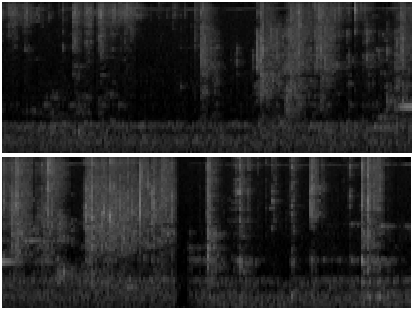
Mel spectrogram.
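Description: Faint crinkling of a plastic bag and light gritty rustles as salt is shaken out onto crushed ice, over a steady low hum. The sound drops out briefly about six seconds in.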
